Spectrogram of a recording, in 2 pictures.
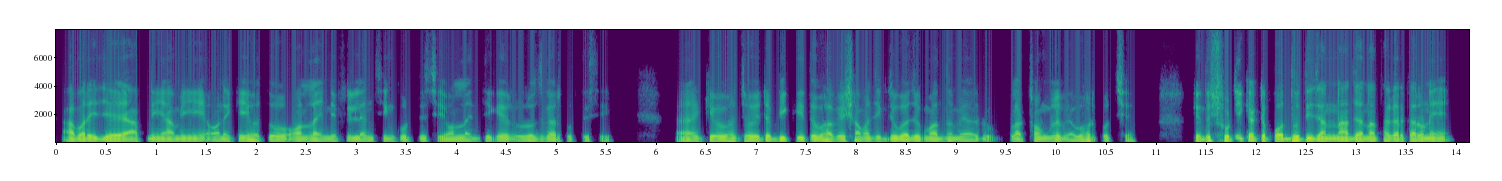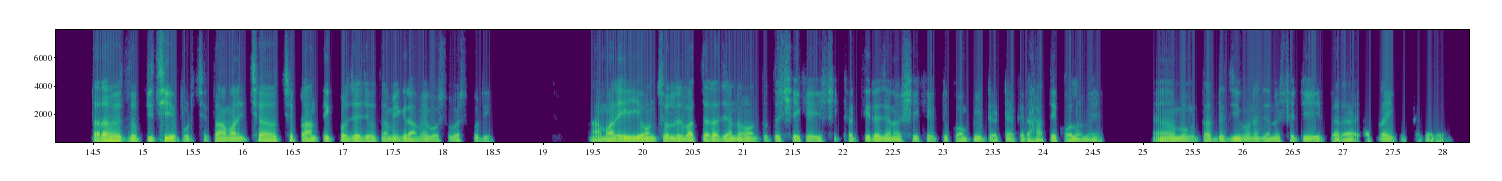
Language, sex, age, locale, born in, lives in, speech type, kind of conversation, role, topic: Bengali, male, 40-44, bn-BD, Bangladesh, Bangladesh, conversation, unstructured, none, আপনার স্বপ্ন পূরণের পথে সবচেয়ে বড় চ্যালেঞ্জটি কী?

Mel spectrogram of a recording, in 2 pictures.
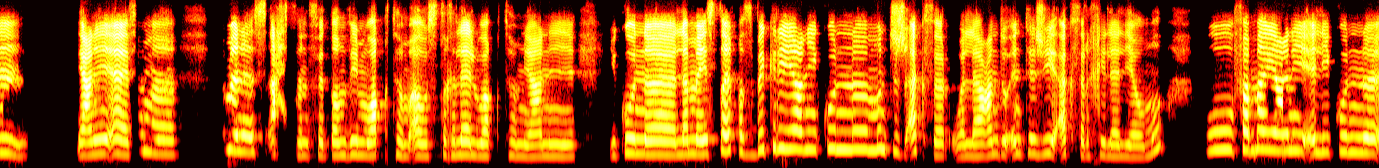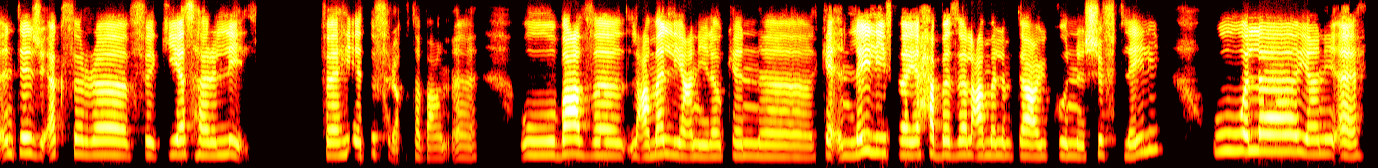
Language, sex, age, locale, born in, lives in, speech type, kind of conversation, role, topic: Arabic, female, 25-29, ar-TN, Tunisia, United States, conversation, unstructured, none, إنت بتفضل تصحى بدري ولا تسهر بالليل، وليه؟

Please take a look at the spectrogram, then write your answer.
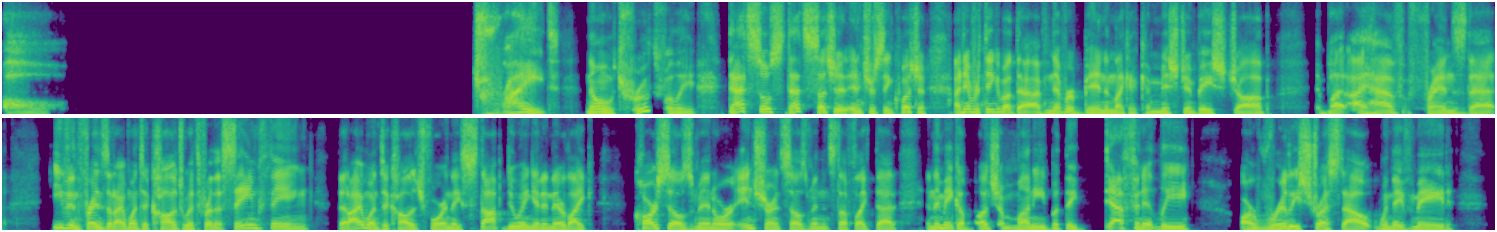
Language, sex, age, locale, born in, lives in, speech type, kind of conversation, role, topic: English, male, 35-39, en-US, United States, United States, conversation, podcast, guest, What practical steps can help you create and stick to a realistic budget?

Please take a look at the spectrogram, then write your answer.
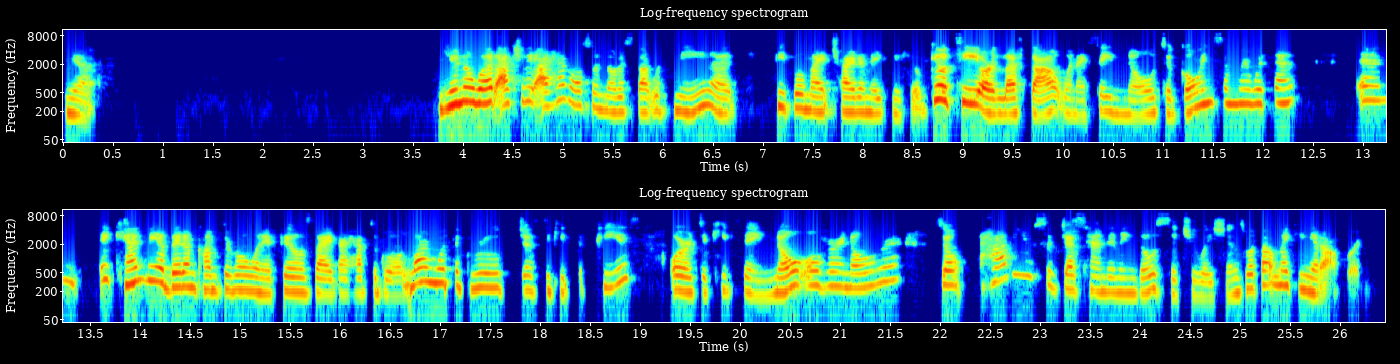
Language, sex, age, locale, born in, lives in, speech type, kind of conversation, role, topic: English, female, 25-29, en-US, United States, United States, read, expert-assistant, asker, How can you recognize and respond to peer pressure?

